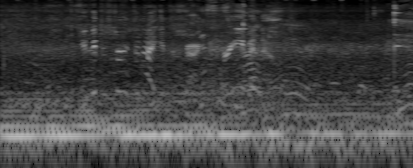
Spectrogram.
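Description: Steady low engine hum running throughout, with faint indistinct voices over it.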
